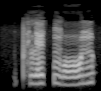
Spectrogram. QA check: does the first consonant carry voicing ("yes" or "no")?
no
